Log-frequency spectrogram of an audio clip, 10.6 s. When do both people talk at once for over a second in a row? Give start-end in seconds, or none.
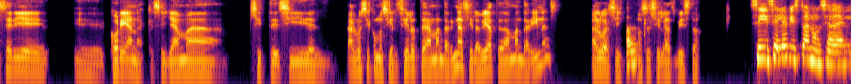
none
